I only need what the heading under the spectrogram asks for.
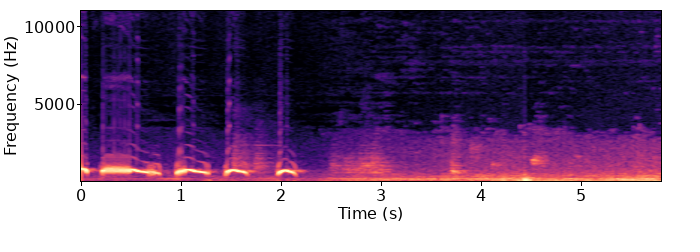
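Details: Local spotted dove in kuk 3 style: four gentle arched coos in quick succession, then about three seconds of low, rumbling background noise.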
